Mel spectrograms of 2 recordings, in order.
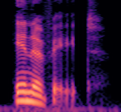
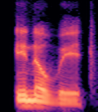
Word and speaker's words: innovate: Innovate. Innovate. It's pronounced in o or wait. You hear that stress on the first syllable. Innovate.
